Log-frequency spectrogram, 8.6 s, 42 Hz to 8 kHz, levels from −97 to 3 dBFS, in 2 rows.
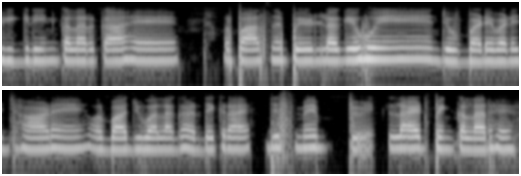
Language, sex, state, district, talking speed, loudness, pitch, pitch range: Hindi, female, Maharashtra, Aurangabad, 190 wpm, -25 LUFS, 210 Hz, 205-220 Hz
